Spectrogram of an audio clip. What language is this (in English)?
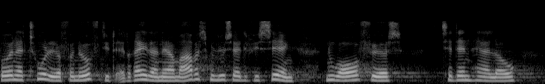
Danish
